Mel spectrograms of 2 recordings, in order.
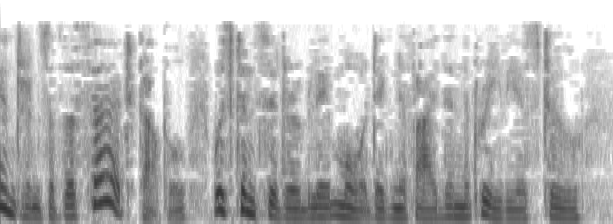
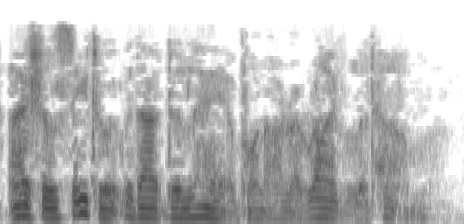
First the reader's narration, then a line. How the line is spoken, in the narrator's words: murmured huskily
